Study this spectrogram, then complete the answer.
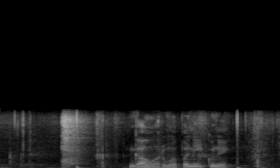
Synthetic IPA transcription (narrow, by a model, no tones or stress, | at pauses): ɡãw̃ɦʌɾumapʌnikunʌj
